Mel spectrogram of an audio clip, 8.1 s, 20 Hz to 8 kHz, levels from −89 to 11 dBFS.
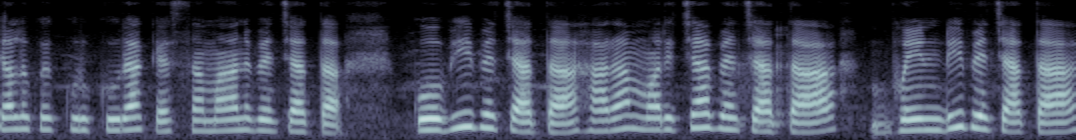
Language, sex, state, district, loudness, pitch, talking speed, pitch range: Bhojpuri, female, Bihar, Muzaffarpur, -15 LUFS, 235 Hz, 105 wpm, 210-250 Hz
